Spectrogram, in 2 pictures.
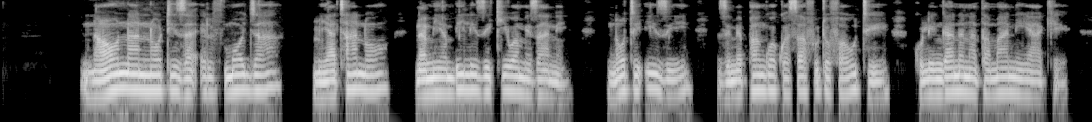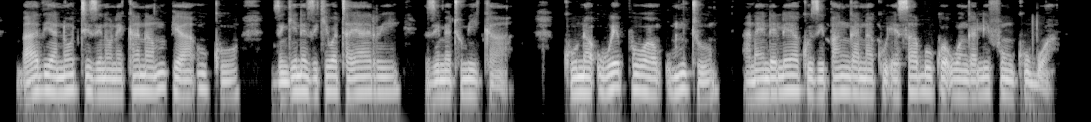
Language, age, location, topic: Swahili, 18-24, Kisumu, finance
